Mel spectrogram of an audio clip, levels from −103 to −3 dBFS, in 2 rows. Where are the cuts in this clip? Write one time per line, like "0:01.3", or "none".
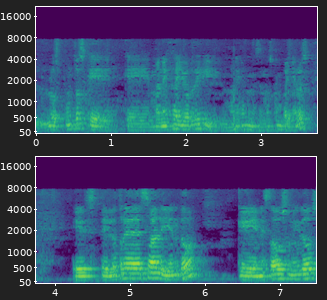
none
